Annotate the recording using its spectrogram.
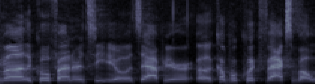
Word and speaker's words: Zapier: We have about 2.5 million users, and yes, Zapier rhymes with happier, in case you were curious.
